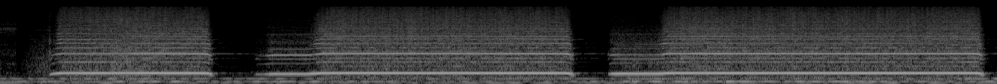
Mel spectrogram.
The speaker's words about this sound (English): And finally, this is the Hancock air whistle, in use from the 1930s all the way up into the 90s.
